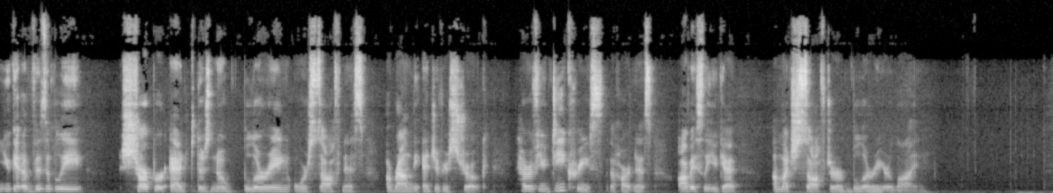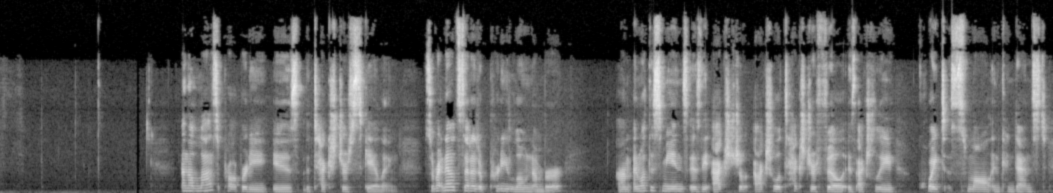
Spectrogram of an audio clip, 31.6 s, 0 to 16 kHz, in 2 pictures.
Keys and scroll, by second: 15.3 v, 17.1 BackSpace.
